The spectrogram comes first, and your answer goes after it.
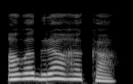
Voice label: "ಅವಗ್ರಾಹಕ", Kannada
